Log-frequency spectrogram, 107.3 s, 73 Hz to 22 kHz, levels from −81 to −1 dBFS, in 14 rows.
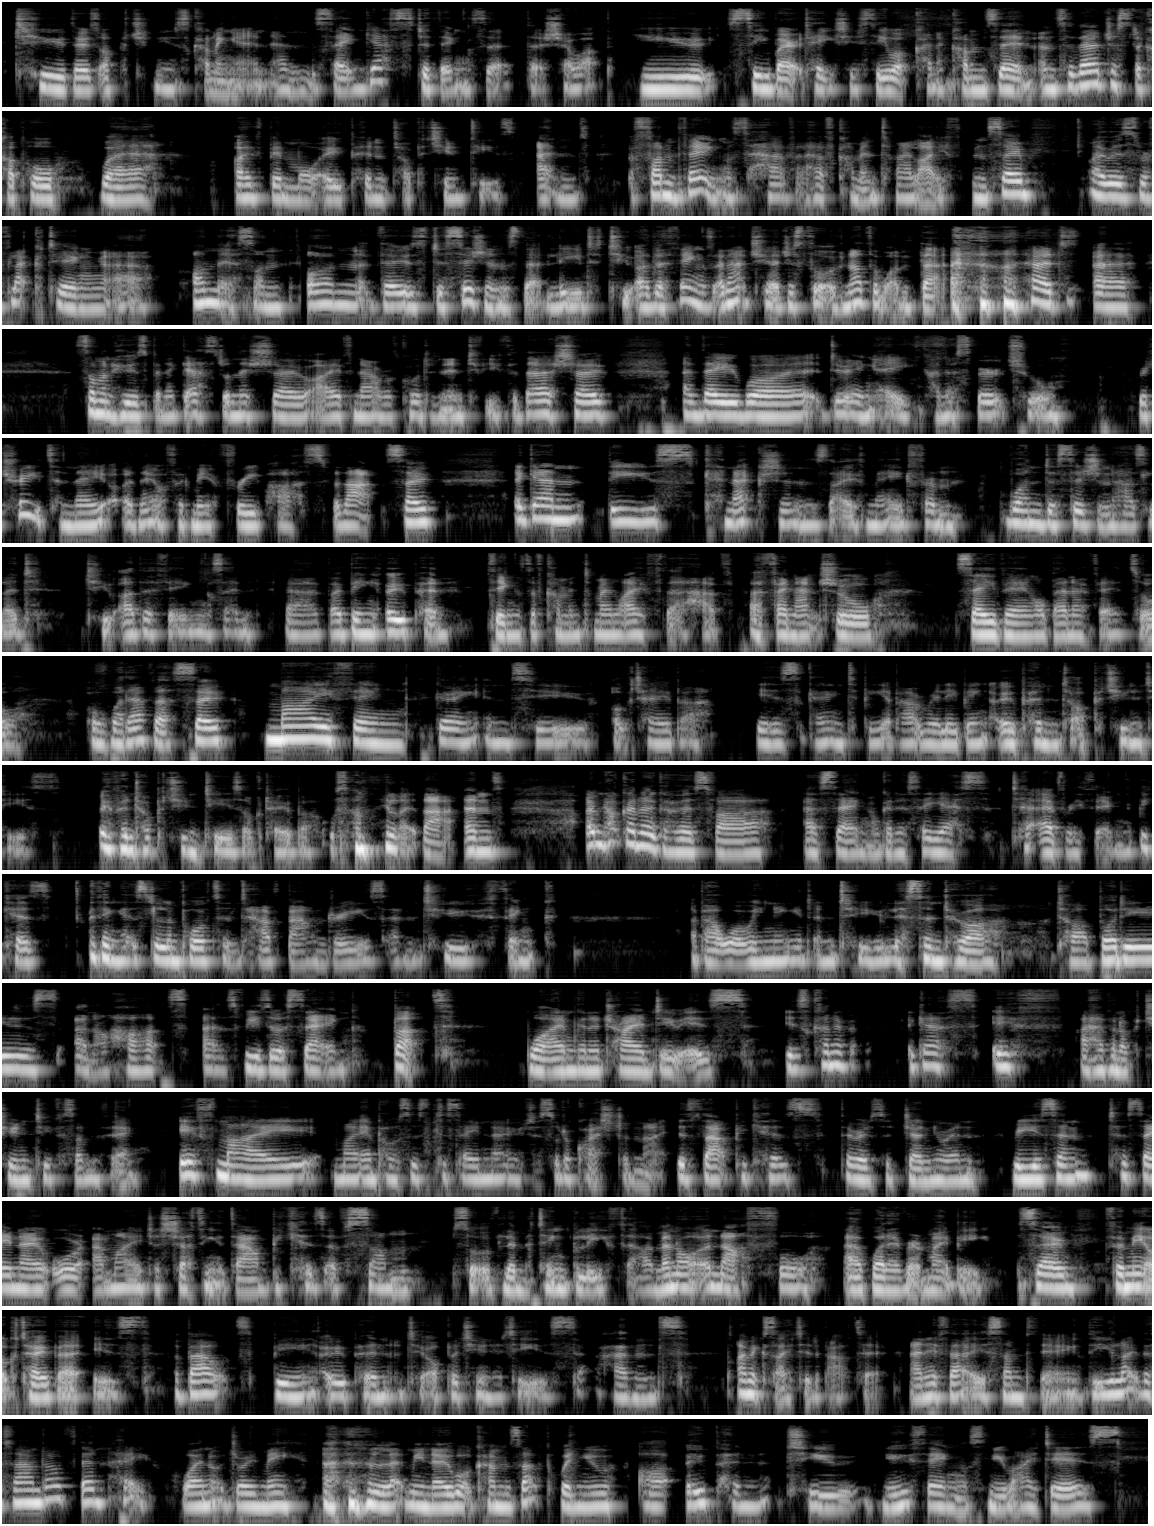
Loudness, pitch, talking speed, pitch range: -22 LUFS, 200 Hz, 190 wpm, 190-220 Hz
